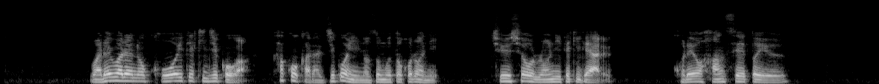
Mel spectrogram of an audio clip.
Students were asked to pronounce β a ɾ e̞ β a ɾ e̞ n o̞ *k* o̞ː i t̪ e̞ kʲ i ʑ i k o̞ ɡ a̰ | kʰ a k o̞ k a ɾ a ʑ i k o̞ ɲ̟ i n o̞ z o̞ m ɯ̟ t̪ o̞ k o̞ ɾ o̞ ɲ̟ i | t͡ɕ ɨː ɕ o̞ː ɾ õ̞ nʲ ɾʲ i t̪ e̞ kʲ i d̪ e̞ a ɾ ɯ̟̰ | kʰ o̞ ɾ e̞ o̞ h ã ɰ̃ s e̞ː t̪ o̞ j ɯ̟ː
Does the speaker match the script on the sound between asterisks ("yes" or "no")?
no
